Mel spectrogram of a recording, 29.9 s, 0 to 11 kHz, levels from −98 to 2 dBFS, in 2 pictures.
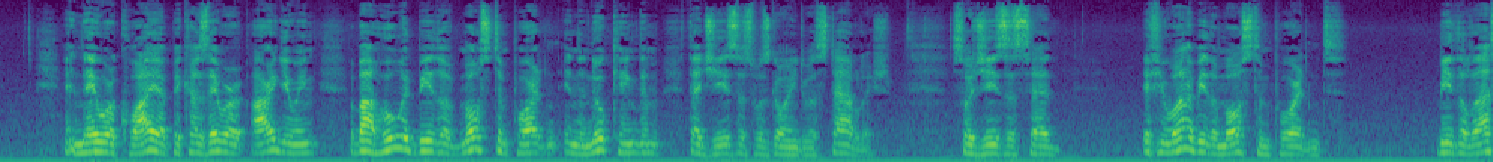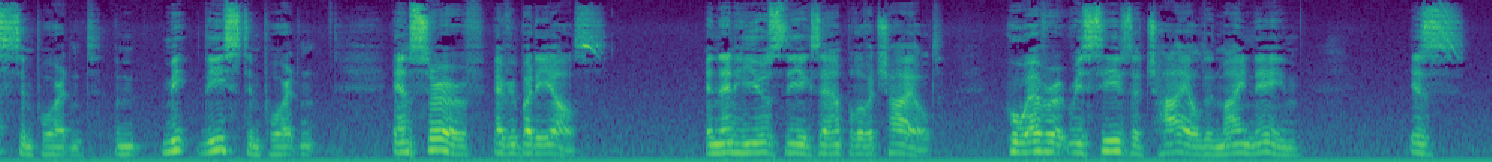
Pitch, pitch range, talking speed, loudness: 130 Hz, 115-145 Hz, 130 wpm, -22 LUFS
